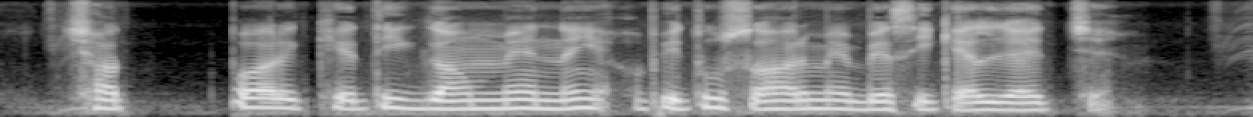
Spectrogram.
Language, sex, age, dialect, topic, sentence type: Maithili, male, 18-24, Southern/Standard, agriculture, statement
